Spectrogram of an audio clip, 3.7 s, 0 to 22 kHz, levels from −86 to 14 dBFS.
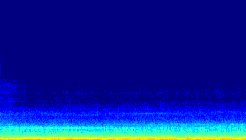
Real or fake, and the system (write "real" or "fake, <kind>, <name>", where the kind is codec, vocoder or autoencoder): real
